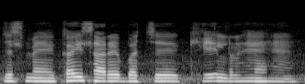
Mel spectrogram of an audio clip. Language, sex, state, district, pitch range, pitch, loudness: Hindi, male, Jharkhand, Palamu, 145-155 Hz, 145 Hz, -14 LUFS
